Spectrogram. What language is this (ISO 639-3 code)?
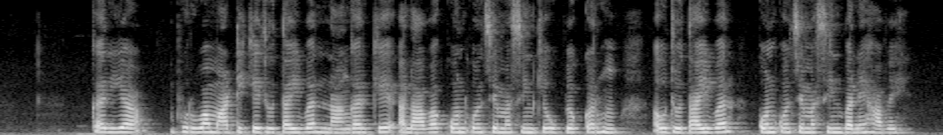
hne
